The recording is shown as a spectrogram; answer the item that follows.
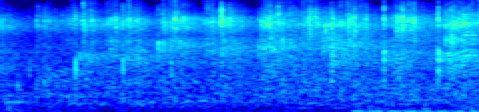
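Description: Faint, scattered hand-clapping from a small audience, a light patter of irregular claps.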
